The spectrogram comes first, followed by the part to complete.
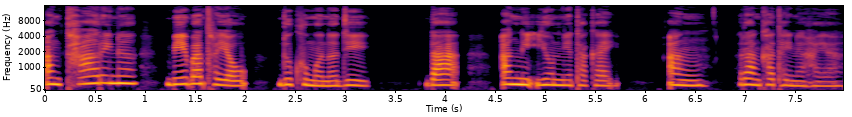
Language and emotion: Bodo, sad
